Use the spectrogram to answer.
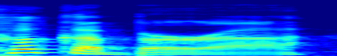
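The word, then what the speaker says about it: kookaburra: It's pronounced c or cook c cookabura.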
